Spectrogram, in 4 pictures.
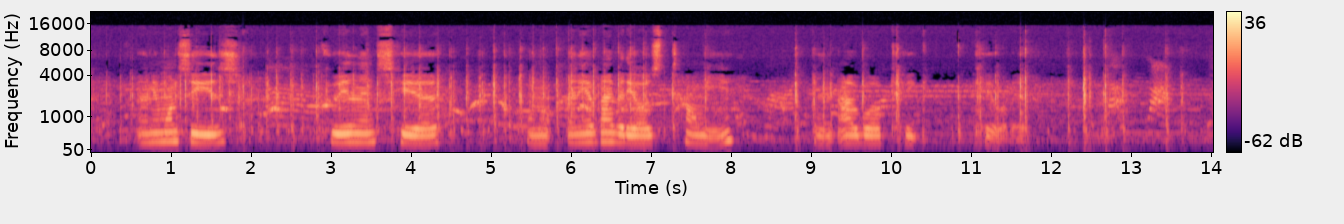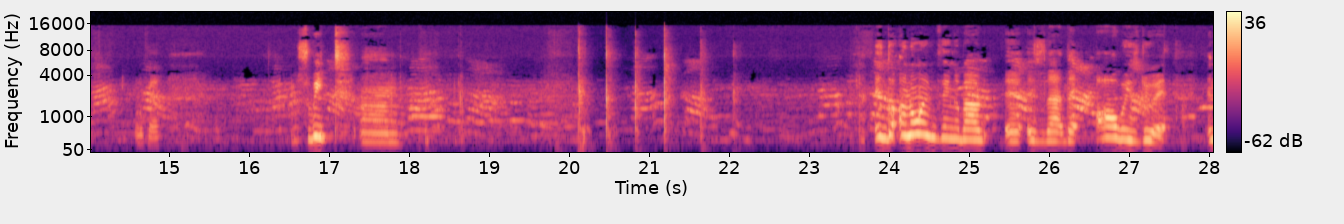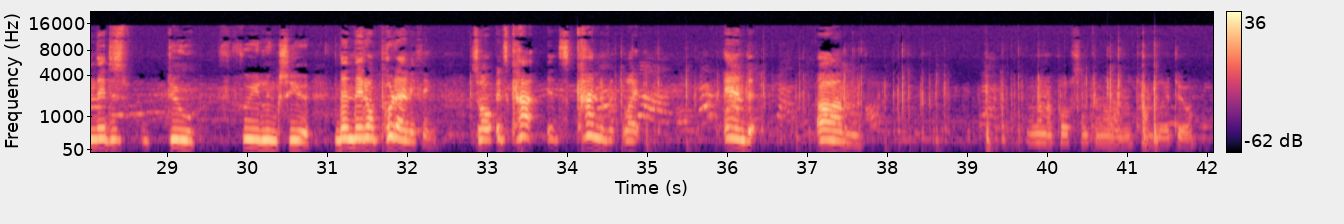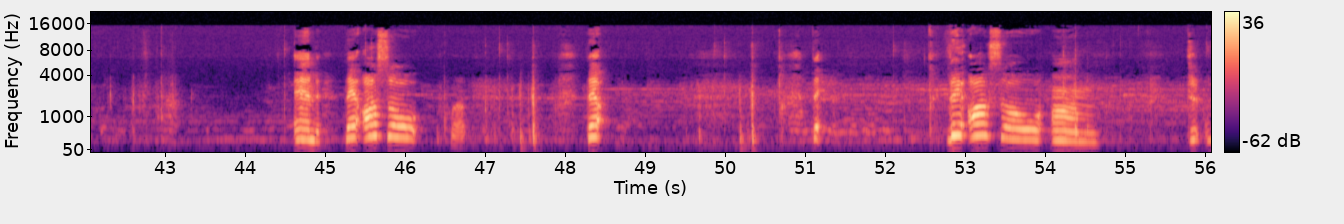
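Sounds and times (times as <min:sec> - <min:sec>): boy speaking: 0:12.8 - 0:15.2, 0:23.2 - 0:29.4
hand claps: 0:20.4 - 0:21.8.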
